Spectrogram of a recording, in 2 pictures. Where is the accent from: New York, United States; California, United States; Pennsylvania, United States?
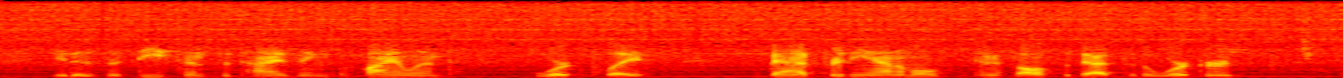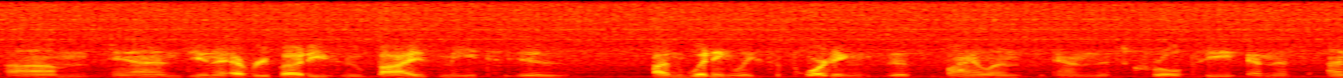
California, United States; Los Angeles; Well, I grew up in the Hollywood Hills, and my interest in animals began when I saw wildlife areas being displaced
